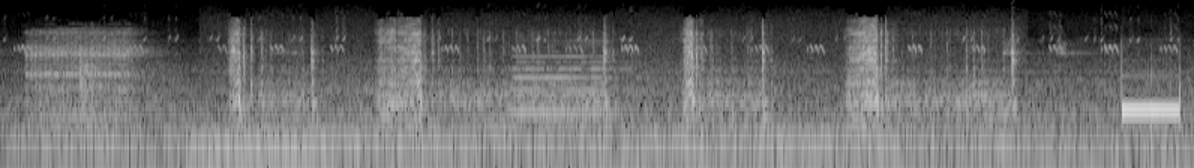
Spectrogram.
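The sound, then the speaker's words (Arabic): Telephone being dialed in a phone booth: a few short mechanical bursts of clicking and whirring, evenly spaced, then a brief steady electronic tone at the end. “علي أن أتصل بالعقيد محصص. هذا هو كشك الهاتف”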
